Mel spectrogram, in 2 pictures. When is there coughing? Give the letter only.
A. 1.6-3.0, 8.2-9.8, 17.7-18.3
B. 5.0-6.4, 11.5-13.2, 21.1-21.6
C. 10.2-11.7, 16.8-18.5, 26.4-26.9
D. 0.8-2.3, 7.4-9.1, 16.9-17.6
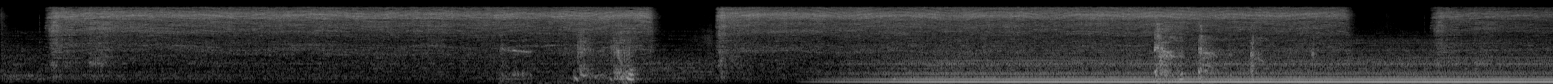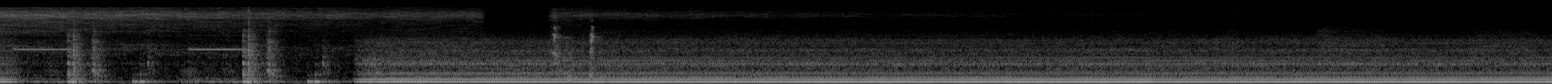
B.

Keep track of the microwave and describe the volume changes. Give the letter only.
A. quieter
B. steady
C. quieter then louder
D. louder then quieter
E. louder
B.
